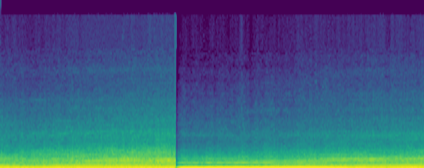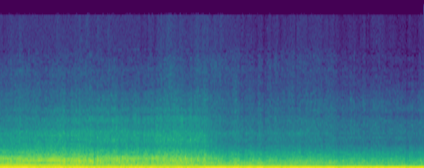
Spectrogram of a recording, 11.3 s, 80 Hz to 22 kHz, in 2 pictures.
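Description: A 2025 Ducati Panigale V4S engine revs while riding, its pitch climbing steadily through the gears with a sharp shift early on, loud and close over wind noise.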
